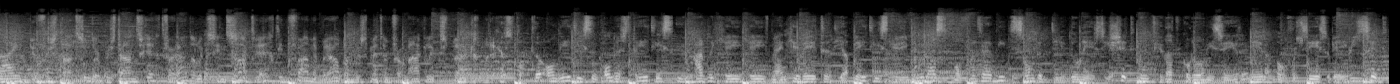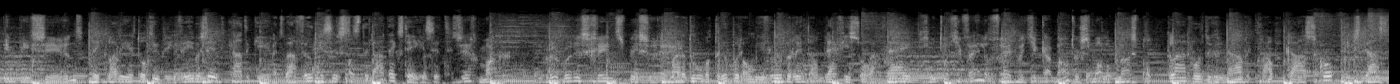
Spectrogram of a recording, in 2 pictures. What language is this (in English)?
Dutch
